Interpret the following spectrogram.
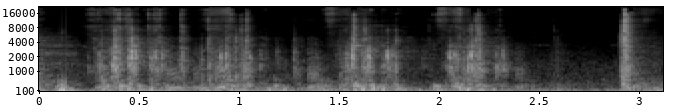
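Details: Samsung top-load washer laid on its side, in spin mode: uneven clicks and rattly flapping bursts over a low spin rumble, like a playing card in bicycle spokes, from a bad, slipping clutch; replacing the clutch fixes it.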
